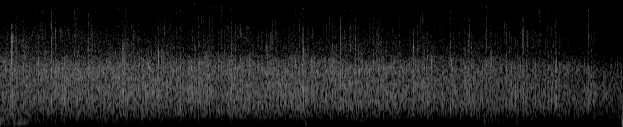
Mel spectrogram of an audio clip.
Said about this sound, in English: Can I just say again, how great is our God? Come on, give the Lord a clap of praise tonight.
